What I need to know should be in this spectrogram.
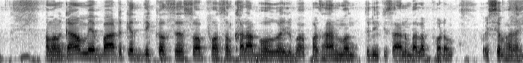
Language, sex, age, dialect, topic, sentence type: Bhojpuri, male, 18-24, Northern, banking, question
